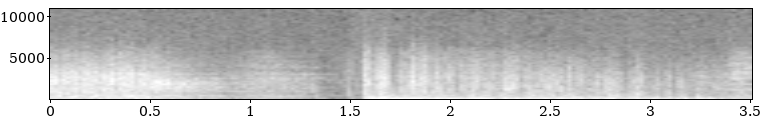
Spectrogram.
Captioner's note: explosions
